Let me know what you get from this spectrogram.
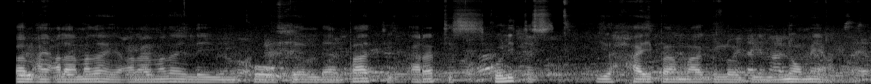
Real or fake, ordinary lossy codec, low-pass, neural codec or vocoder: real; none; none; none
